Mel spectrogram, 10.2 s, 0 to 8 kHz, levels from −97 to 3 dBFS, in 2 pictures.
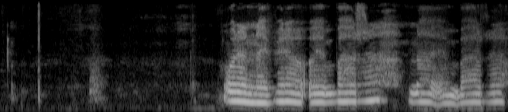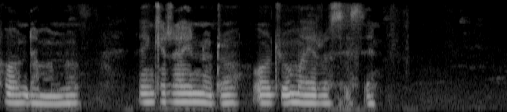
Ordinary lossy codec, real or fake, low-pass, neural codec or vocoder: none; real; 7.2 kHz; none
